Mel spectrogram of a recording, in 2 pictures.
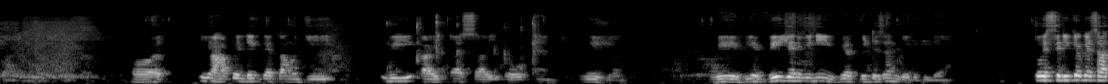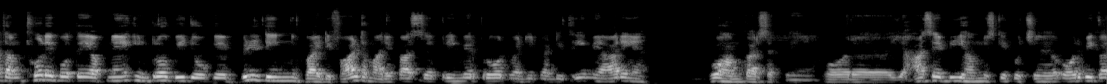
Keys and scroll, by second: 3.7-5.9 typing.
